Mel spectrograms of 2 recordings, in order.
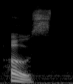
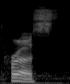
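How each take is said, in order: First: The R sound is barely pronounced. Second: The R sound is clearly pronounced. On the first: "with without less emphasis on the R" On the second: "I've heard it as Prost, like Prost"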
